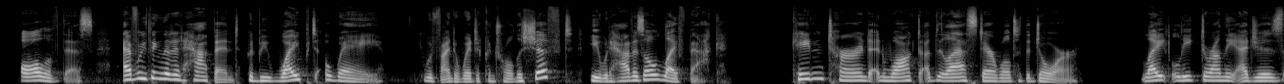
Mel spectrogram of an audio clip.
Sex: female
